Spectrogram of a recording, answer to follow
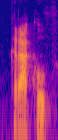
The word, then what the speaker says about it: Kraków: How do you say Krakow? Kraków. Krakow? Yep. With an F? Yep. Okay, so we've been saying it wrong the whole time.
